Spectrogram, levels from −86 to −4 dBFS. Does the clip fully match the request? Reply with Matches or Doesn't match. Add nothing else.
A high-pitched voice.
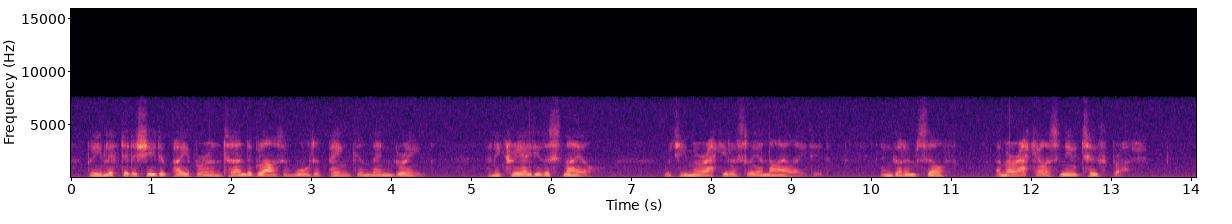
Doesn't match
